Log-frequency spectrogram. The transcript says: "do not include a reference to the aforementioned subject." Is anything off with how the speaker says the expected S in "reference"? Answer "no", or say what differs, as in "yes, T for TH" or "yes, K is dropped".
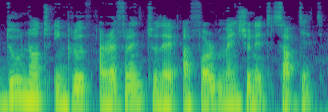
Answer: yes, S is dropped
